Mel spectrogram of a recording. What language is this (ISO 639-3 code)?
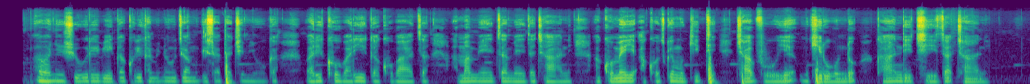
run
